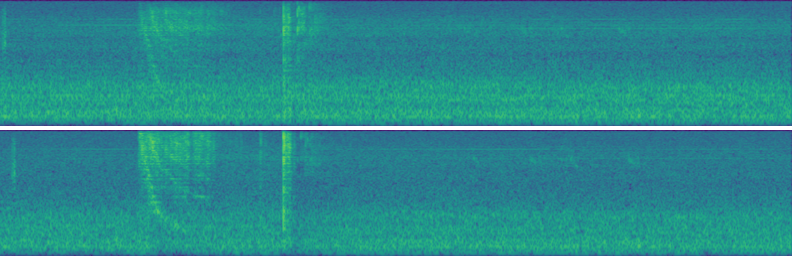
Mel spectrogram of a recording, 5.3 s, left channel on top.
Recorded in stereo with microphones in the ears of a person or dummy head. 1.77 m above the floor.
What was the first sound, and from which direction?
Tape being pulled, 35° right (ahead or behind).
